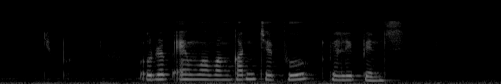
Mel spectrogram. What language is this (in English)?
Javanese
